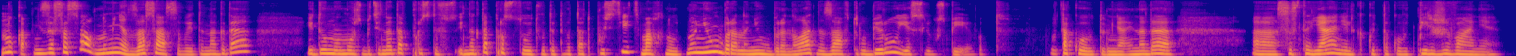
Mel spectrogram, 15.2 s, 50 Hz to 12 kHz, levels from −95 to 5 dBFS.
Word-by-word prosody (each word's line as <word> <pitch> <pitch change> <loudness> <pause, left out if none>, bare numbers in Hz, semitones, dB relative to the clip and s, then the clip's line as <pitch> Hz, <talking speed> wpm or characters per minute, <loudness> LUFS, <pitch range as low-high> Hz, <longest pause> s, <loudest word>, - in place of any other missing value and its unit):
Ну 295 +3 +1
как, 200 -2 -7
не 225 - +2
засосала, 295 - +1
но 230 +3 +2
меня 265 -6 +4
засасывает 205 -3 0
иногда. 265 - -1 0.6
И 210 - 0
думаю, 220 -1 +4
может 205 -2 0
быть, 190 +2 -6
иногда 215 +4 +1
просто 230 -3 -8
всё 195 +3 -9
иногда 210 +7 0
просто 265 -2 -5
стоит 200 -4 -2
вот 190 - -6
это 190 +1 -11
вот 195 +1 -6
отпустить, 220 - -3
махнуть. 200 -3 +1
Ну 255 - +1
не 285 +2 +7
убрано, 240 -11 +5
не 200 +1 +4
убрано, 175 -2 0
ладно, 215 -3 +1
завтра 200 +2 -2
уберу, 225 +10 +2
если 190 -3 -3
успею. 170 -1 -9
Вот. - - -20 0.6
Вот 210 -1 -12
такое 220 -4 +1
вот 175 +1 -4
у - - -4
меня 170 0 +1
иногда, 195 +2 +3 0.8
э, 180 -2 +1
состояние 210 +3 +2
или 180 - -4
какое-то 195 +2 -10
такое, 180 -1 -6
вот, 175 - -19
переживание. 185 -4 -1
200 Hz, 185 wpm, -24 LUFS, 185-230 Hz, 0.8 s, не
